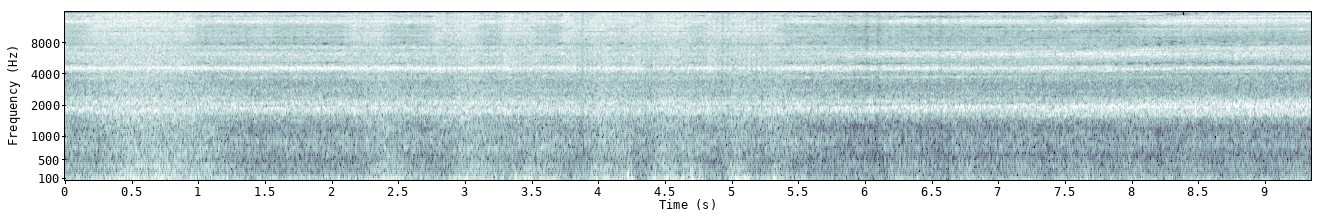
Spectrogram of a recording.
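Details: 1976 Chevy LUV engine: idle hunts unevenly with no steady rhythm, and a brief rev falters and bogs instead of climbing cleanly, as if trying to die; rough running, cause unknown.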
